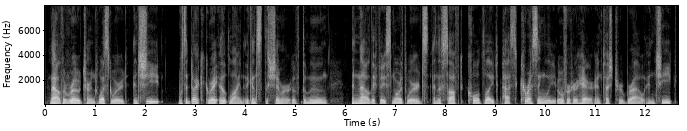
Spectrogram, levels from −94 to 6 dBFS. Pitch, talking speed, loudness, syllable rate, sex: 105 Hz, 185 wpm, -19 LUFS, 4.8 syllables/s, male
